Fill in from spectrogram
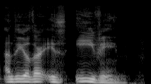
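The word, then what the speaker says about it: Aoibheann: The second one is pronounced Evine. – Mm. – And I think it's because the E-A-N-N somehow affects the first five letters.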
